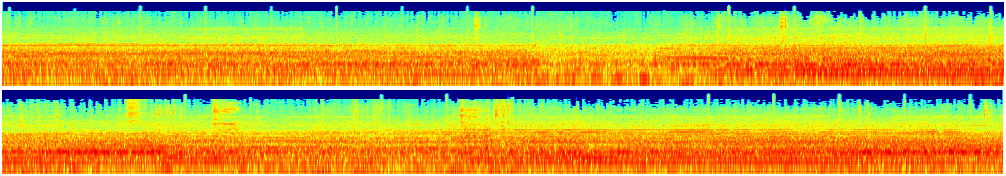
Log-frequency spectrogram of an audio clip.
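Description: Bus engine running and tyres rumbling on the road, heard from inside the cabin while driving, getting louder about ten seconds in. A few short clicks sound later on.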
